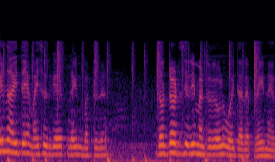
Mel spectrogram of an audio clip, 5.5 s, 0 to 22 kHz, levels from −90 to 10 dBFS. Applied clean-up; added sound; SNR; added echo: none; Drum kit; 14 dB; none.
